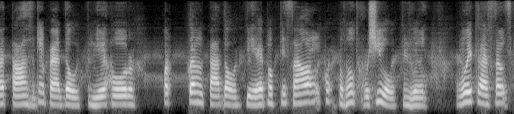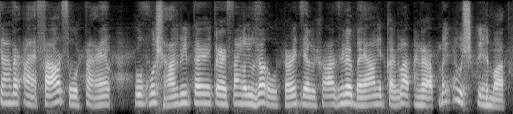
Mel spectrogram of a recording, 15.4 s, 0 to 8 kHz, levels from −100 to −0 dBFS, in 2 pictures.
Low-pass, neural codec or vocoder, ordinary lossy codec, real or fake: none; codec, 16 kHz, 0.5 kbps, FreqCodec, larger model; none; fake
